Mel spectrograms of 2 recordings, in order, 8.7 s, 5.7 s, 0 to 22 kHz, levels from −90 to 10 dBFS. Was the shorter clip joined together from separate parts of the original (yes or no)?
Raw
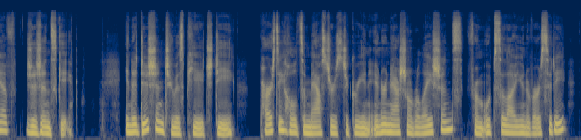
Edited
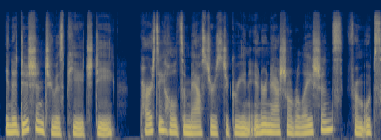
no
